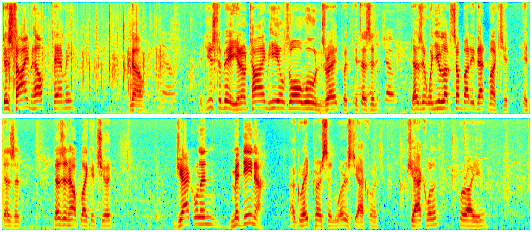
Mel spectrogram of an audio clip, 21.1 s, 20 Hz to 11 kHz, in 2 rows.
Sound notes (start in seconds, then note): 4.6 applause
